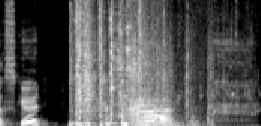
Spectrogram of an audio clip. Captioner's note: fumbling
